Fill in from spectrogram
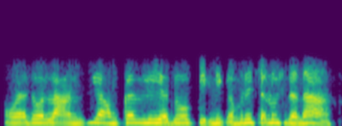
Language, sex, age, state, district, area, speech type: Manipuri, female, 30-45, Manipur, Bishnupur, rural, conversation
